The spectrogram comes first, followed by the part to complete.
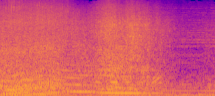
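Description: A race car engine going by, its pitch falling as it passes, over background music.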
